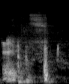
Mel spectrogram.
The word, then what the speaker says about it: êtes: example, the word vous êtes, okay, As far as you're concerned, as English speakers learning French, I just want you to think of it as the short one, vous êtes.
